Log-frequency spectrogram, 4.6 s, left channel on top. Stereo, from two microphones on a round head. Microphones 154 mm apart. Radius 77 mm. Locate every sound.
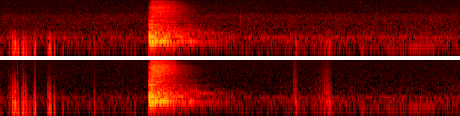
1.5 s a snare drum: 50° right (ahead or behind), 1.1 m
